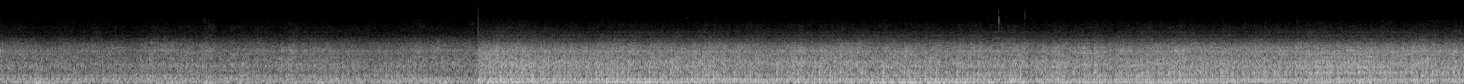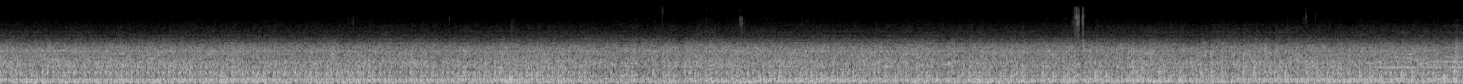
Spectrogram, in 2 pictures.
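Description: Passenger train coach running at speed: a steady rumble of wheels on the rails mixed with rushing air and a low steady hum. It jumps suddenly louder about five seconds in and stays loud.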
